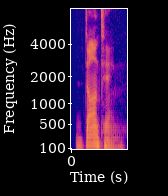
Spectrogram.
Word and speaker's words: daunting: It rhymes with haunting.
